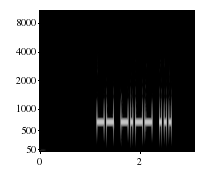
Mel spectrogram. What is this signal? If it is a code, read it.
Morse code, heard as a keyed tone, about 25 wpm, 700 Hz. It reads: MYS
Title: USA Call Sign Postfixes - 3 Letters 25wpm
